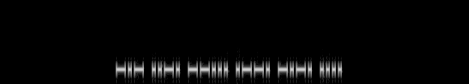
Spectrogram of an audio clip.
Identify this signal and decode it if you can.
Morse code, heard as a keyed tone, about 40 wpm, 700 Hz. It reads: KF7PCH
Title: USA Call Signs - 6 Characters - 3x Character Spacing - 40wpm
